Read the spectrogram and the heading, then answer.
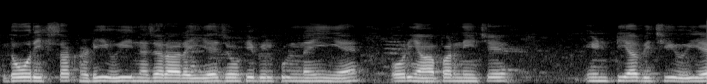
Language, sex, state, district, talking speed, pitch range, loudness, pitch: Hindi, male, Uttar Pradesh, Shamli, 170 wpm, 155-165 Hz, -16 LUFS, 160 Hz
